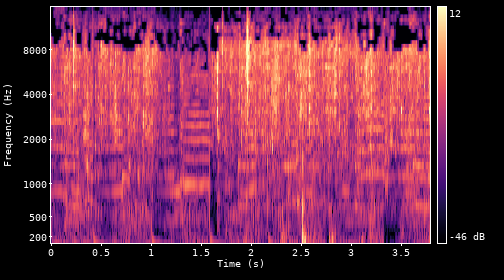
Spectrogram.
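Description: Cake batter for a fresh strawberry loaf cake is stirred by hand, with rhythmic sloshing strokes and utensil taps against the bowl, close and moderately loud, with no talking.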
